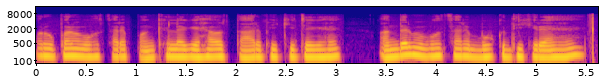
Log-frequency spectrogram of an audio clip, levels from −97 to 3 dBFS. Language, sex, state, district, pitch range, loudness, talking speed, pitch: Hindi, male, Jharkhand, Palamu, 140-155 Hz, -15 LUFS, 225 wpm, 145 Hz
